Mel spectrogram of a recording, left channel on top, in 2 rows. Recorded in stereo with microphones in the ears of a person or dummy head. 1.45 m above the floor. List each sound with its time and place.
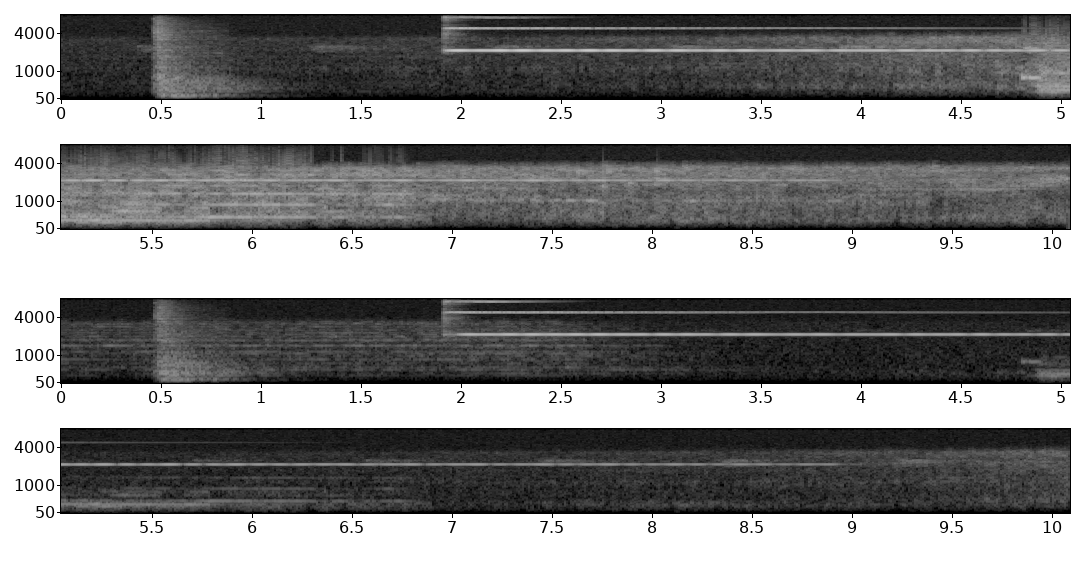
0.5 s a microwave: 75° left (ahead or behind), 1.1 m
1.9 s a bell: 15° left (ahead or behind), 0.9 m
